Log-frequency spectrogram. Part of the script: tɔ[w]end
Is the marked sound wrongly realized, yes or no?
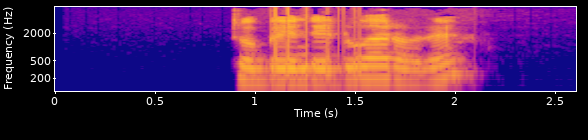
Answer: yes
